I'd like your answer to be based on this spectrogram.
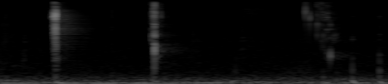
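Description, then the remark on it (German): A person imitates the lip smacking people make while talking: three or four wet, sharp mouth clicks spaced unevenly, the first one loudest, over a faint low background hum with no talking. “Schmatzen beim Reden.”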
